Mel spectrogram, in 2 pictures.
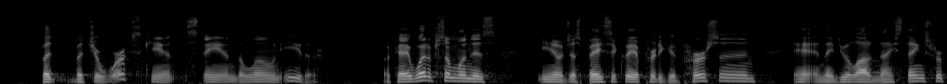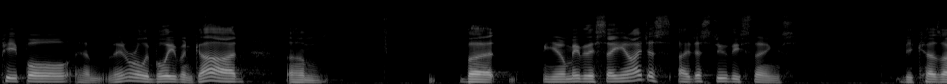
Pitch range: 110-140 Hz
